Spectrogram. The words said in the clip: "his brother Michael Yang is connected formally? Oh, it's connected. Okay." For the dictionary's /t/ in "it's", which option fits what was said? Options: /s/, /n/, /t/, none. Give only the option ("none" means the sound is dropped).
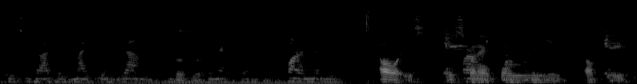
/s/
